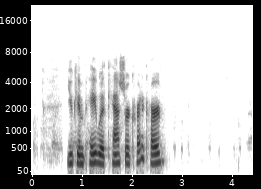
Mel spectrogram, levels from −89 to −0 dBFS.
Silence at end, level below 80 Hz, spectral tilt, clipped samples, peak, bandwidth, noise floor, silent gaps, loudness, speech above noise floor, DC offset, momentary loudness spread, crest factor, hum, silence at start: 1.75 s; -64 dBFS; -5 dB/octave; under 0.1%; -4 dBFS; 7.2 kHz; -79 dBFS; none; -22 LUFS; 58 dB; under 0.1%; 7 LU; 20 dB; none; 0.7 s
